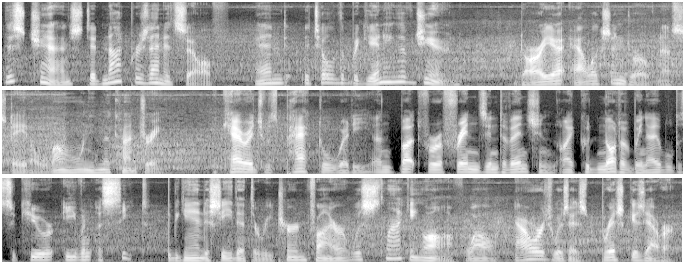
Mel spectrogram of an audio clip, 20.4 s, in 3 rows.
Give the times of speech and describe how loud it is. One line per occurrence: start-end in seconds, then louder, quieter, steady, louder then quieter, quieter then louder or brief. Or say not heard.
0.0-20.3 steady.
